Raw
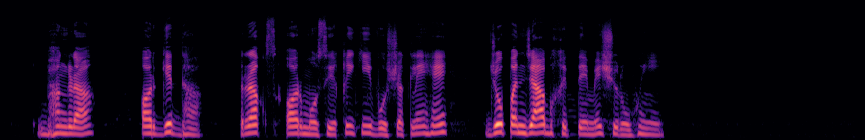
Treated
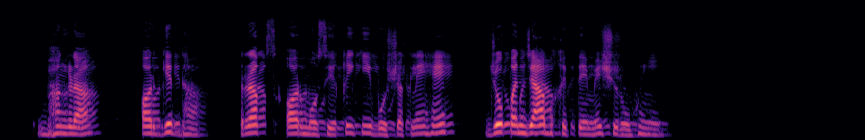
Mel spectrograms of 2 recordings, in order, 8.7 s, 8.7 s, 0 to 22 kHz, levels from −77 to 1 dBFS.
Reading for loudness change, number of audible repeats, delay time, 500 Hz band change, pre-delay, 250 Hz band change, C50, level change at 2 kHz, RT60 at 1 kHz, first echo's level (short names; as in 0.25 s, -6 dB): -3.5 dB, 1, 84 ms, -4.0 dB, none, -5.0 dB, none, -3.5 dB, none, -15.5 dB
